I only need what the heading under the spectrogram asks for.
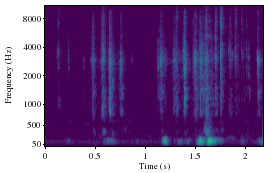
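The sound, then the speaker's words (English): Rapid clicking of keys on a computer keyboard, irregular bursts of typing with brief pauses between flurries, no voices present. “And I'm typing this out now so I can make sure I give it to you guys with the right spelling from Spectre Aviation.”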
